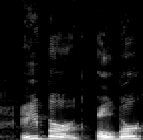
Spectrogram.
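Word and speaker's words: Åberg: Oberg, I think it was. It's spelled Aberg.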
